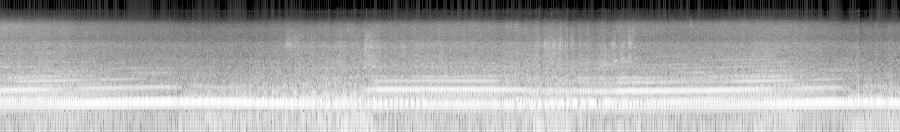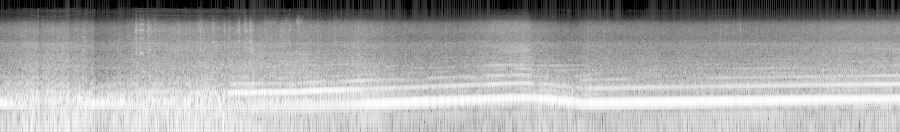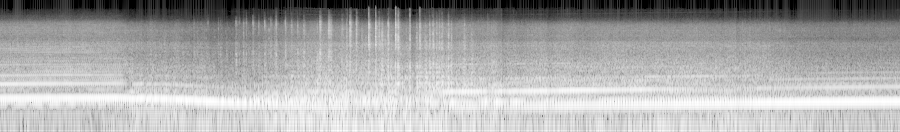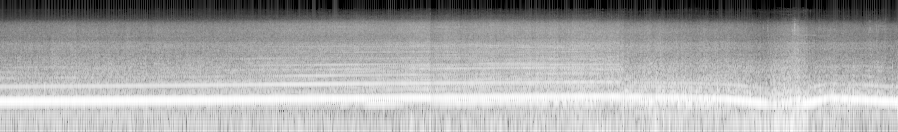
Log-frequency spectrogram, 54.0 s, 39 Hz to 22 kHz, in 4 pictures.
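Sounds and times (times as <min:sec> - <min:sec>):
race car engine revving: 0:00.0 - 0:53.9
clattering: 0:30.5 - 0:34.1.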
